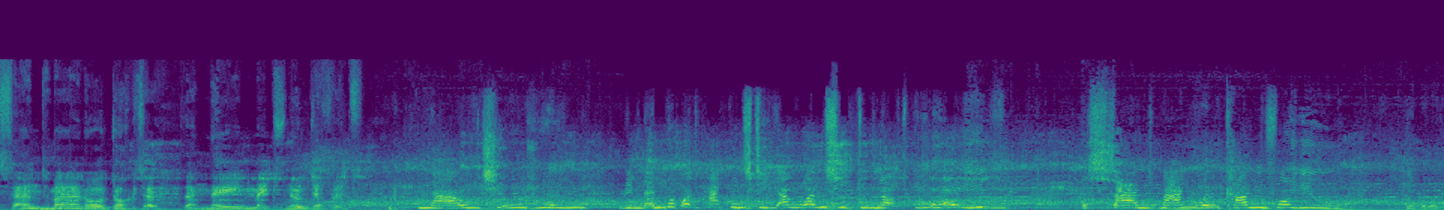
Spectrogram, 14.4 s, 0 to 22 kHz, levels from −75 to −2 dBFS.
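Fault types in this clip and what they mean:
Bluetooth SBC bit pool drop: from 6.24 to 9.66 s the encoder starves its upper sub-bands, dulling the treble and adding gritty quantisation noise. This fits a bit pool halved from 28 to 14, near 108 kbps. A spectrogram shows the top band emptied and blotchy until it recovers.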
